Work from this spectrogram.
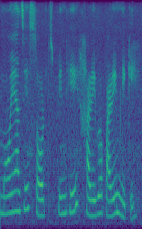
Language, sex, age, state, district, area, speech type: Assamese, female, 30-45, Assam, Nagaon, rural, read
